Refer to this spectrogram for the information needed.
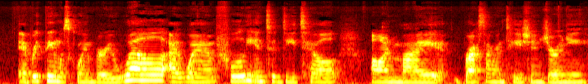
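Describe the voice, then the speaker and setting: At a moderate pace, a woman with a slight Mexican accent speaks at medium pitch with ordinary pitch variation. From Mexico. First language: Spanish. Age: 20s. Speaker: podcast host. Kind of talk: casual chat. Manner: casual, many fillers.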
